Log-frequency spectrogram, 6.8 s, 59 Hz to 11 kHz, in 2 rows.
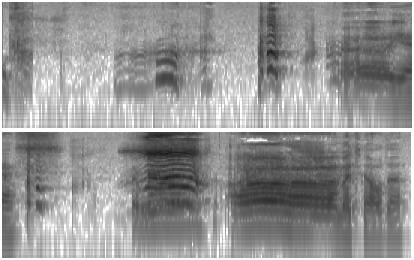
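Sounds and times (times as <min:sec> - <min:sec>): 
speech: 0:00.0 - 0:00.3, 0:02.9 - 0:03.8, 0:04.5 - 0:06.8
two-week-old baby girl fussing and babbling while waking up: 0:00.0 - 0:05.4
two-week-old baby girl squealing: 0:01.0 - 0:02.9, 0:03.6 - 0:05.3.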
